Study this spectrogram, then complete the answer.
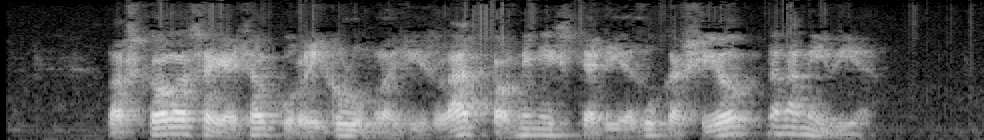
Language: Catalan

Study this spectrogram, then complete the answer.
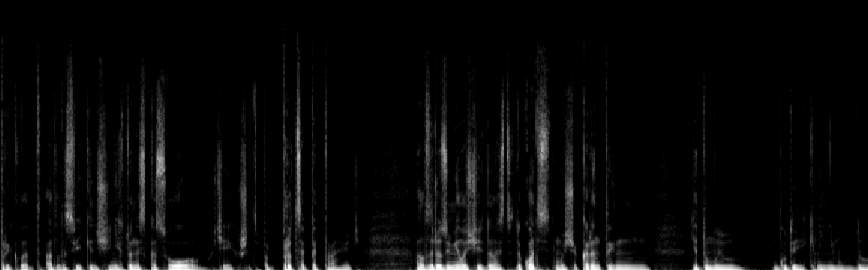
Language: Ukrainian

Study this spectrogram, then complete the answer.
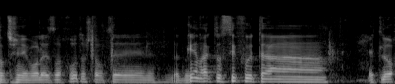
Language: Hebrew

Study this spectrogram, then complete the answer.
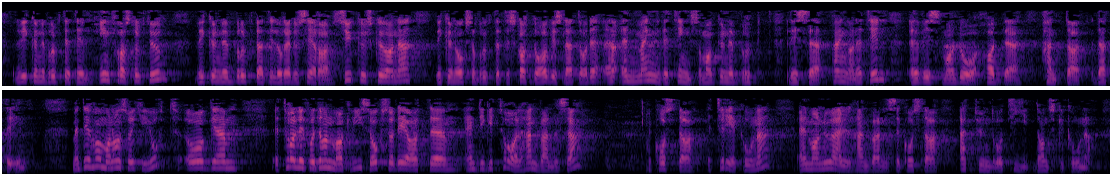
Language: Norwegian Nynorsk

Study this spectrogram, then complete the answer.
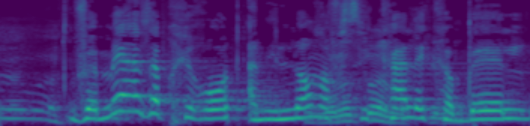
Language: Hebrew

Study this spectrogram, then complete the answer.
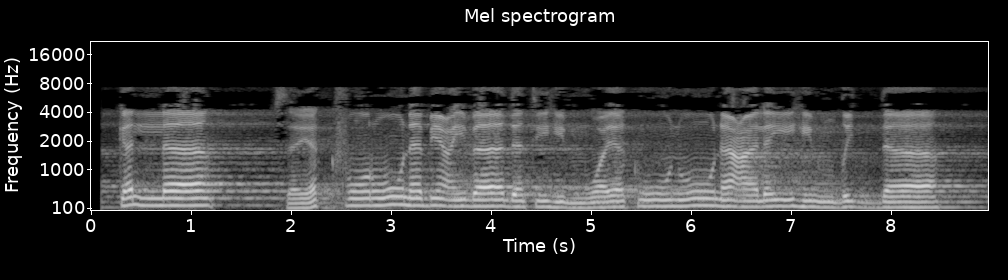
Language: Arabic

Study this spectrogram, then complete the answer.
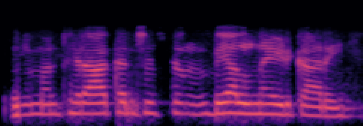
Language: Kashmiri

